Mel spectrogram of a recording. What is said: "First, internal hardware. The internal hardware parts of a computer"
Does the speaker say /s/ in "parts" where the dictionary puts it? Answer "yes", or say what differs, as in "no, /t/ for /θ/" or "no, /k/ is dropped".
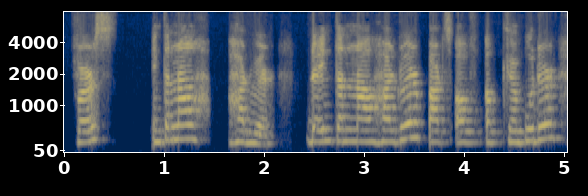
yes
